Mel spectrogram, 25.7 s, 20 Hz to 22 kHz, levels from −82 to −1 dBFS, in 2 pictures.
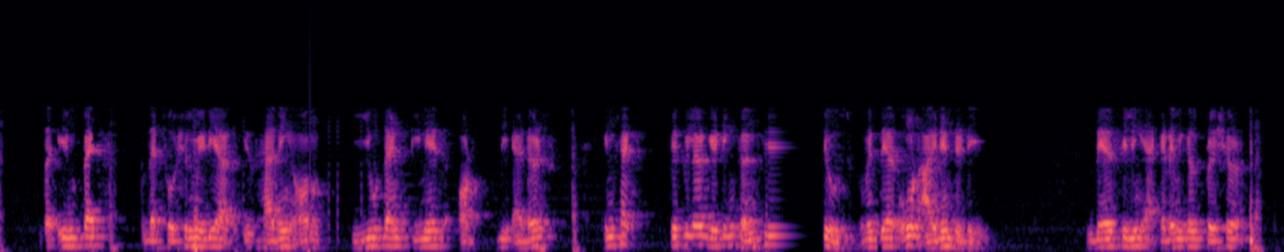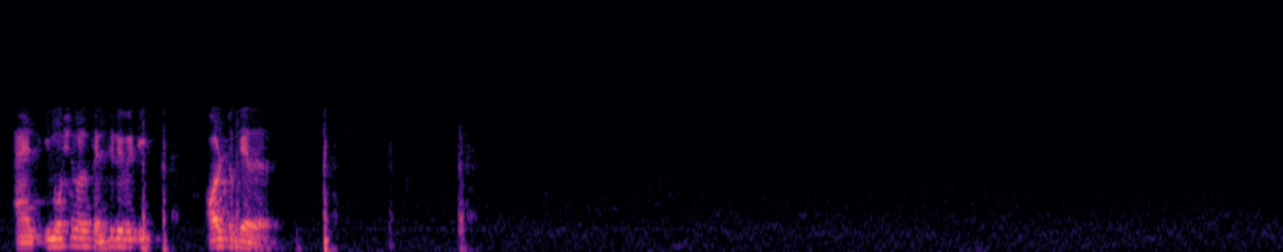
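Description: GSM signalling bursts start at 2.43 s, just after "that social media", and run to 3.86 s. A nearby 2G phone, not yet in a call, sends short groups of radio bursts that the audio circuitry rectifies. The result is a galloping dit-dit-dit of brief 216.7 Hz buzzes, roughly 20 dB below the speech.

An underrun with held sample falls inside that stretch, from 3.09 to 3.11 s. The output buffer emptied for 20 ms and the converter held its last value. The waveform flattens, and about that much live audio is lost.

GSM phone buzz takes over at 3.87 s and lasts until 6.05 s, as the phone moves into a call and transmits in bursts 216.7 times a second. The rectified pulses give a steady, hard, raspy buzz full of harmonics. It sits about 35 dB under the speech and is unrelated to it.

A short stall from a late packet occurs from 7.66 to 7.70 s. One packet missed its slot, and the receiver stretched the last sound for 20 ms until it arrived. 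Nothing is lost, but the sound hangs briefly with a slight buzz or dip.

A call audio freeze follows directly, from 7.70 to 8.26 s. Packets were likely held up in transit, emptying the jitter buffer. The receiver continues the last sound as a fading buzz or hiss, then 210 ms of silence, before resuming where it stopped. The result is a 540 ms gap with nothing missing.

Another underrun with held sample comes at 8.50 s, just before "with their own identity". The output runs dry for 5 ms and holds a flat level, dropping a few milliseconds of audio.

Jitter buffer speed-up begins at 12.66 s, after "are feeling academical pressure", and continues to 16.23 s. With too much audio queued, the receiver trims short pitch-period pieces again and again. About a third of a second is removed, and the speech runs at 109% speed at unchanged pitch, sounding hurried.

Short concealed packet loss occurs at 16.48, 18.91 and 19.01 s. 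Each time, 20 ms of the call never reached the decoder. The gap is bridged by extending the preceding sound and blending back in, which is heard as a brief smear or wobble.

A final underrun with held sample at 20.16 s freezes the output for under 2 ms, a tiny flat spot. Throughout, the call path cuts everything above 4 kHz, which fits G.711 A-law.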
